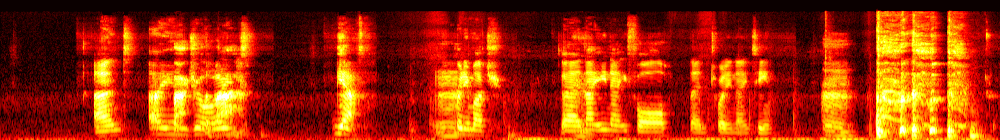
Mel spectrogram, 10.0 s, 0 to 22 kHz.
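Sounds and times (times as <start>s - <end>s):
speech: 1.0s - 2.6s, 3.3s - 3.8s, 4.4s - 9.4s
quiet throaty voiced sounds: 4.3s - 5.0s, 8.2s - 9.0s
bad harsh cough: 8.7s - 9.9s.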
